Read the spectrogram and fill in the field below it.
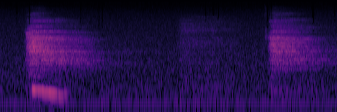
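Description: Big, slow, deep breaths during a kids' meditation, with two long, soft exhales clearly audible and a fainter one between them, heard close against a quiet background hum.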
